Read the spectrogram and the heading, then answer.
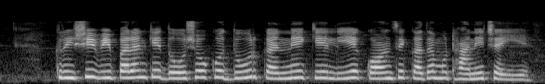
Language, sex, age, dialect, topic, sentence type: Hindi, female, 18-24, Marwari Dhudhari, agriculture, question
